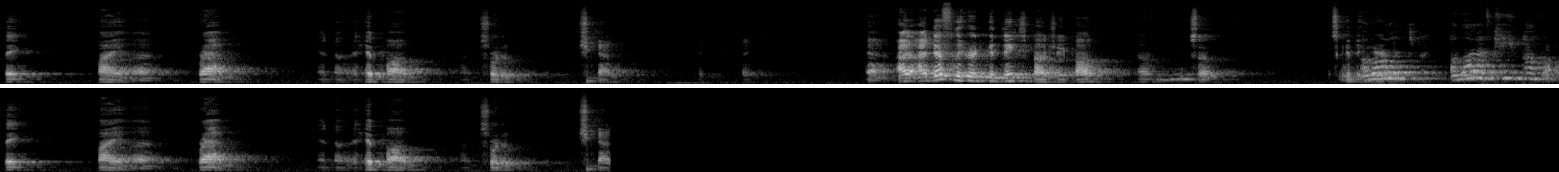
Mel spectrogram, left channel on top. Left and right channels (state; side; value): drops out; right; at 6.2 s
